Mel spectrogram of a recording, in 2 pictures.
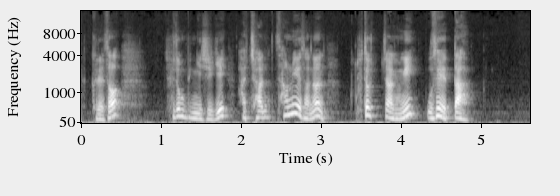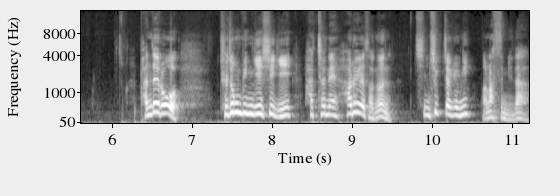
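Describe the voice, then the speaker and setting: Long, frequent pauses break up speech at a moderate pace on a very clean recording with a silent background. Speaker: teacher. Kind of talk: lecture.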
